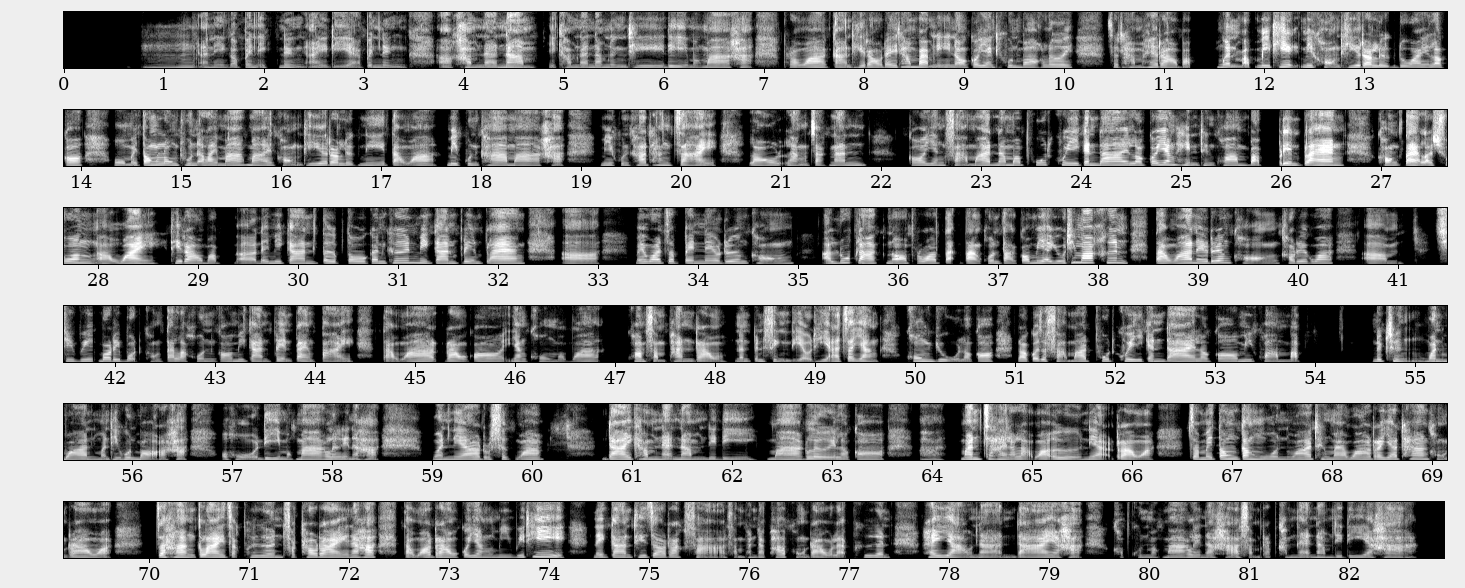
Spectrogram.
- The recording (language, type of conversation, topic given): Thai, advice, ทำอย่างไรให้รักษาและสร้างมิตรภาพให้ยืนยาวและแน่นแฟ้นขึ้น?
- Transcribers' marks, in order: none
